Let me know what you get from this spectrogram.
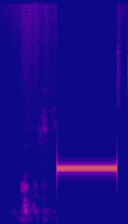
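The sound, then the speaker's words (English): A single loud, steady electronic beep at one pitch lasts under a second, cutting in abruptly after a brief murmur of voices, like a landline phone sounding off. “Thank you, phone.”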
